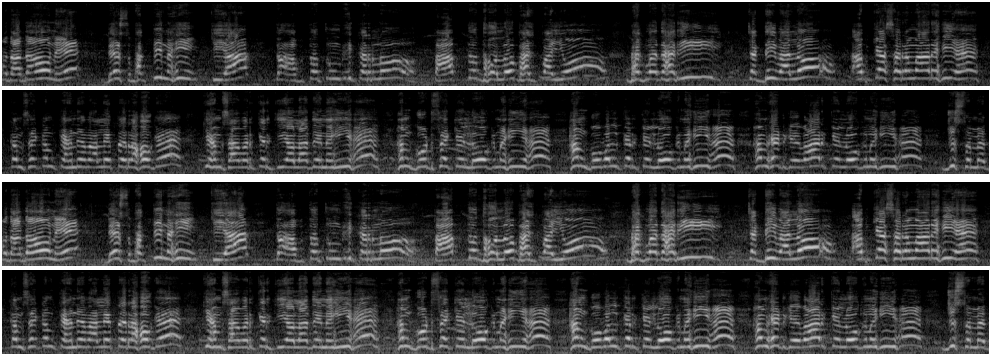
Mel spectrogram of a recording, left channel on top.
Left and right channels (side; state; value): left; quieter; 3.6 dB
